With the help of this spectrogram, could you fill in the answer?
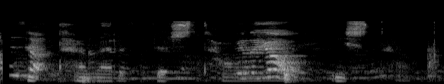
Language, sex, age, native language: Icelandic, female, 9, Icelandic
